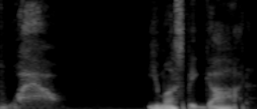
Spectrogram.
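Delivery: hushed, awed dog voice, nearly whispered; a dog in quiet wonder at its owner. Retold or imitated. The dog looking up at its owner, in an awed hush. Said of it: "and that dog looks at you and says".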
